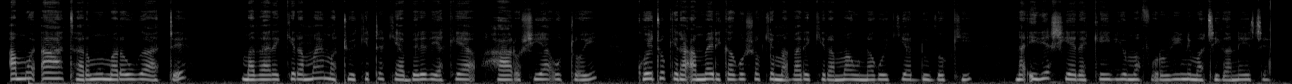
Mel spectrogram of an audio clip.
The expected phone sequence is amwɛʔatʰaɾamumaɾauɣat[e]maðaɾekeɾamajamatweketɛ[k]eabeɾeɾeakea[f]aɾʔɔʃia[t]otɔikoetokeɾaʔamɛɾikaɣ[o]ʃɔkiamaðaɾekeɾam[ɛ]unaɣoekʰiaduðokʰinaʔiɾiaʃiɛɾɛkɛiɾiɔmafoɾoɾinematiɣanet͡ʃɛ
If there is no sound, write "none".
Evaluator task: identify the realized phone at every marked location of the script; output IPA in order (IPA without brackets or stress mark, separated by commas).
e, k, h, ʔ, o, a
